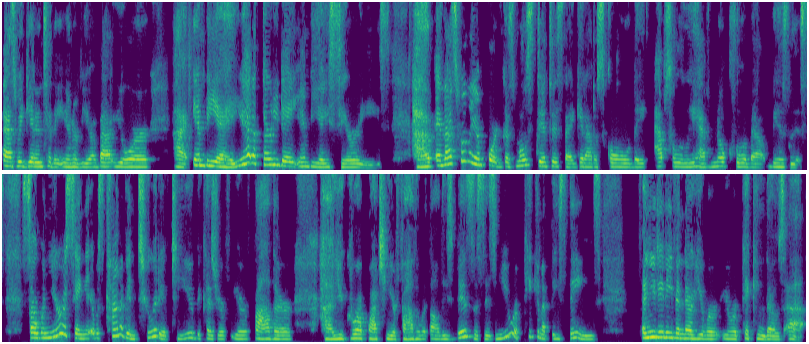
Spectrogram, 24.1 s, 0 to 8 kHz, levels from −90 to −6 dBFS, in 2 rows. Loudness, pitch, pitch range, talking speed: -24 LUFS, 185 Hz, 175-220 Hz, 205 wpm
